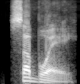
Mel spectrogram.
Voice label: "subway", American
